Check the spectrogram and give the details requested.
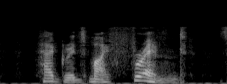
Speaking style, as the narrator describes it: said Harry, his voice now shaking

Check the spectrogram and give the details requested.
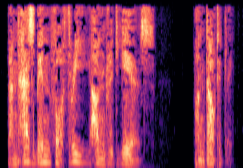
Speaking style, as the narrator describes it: Raistlin whispered

